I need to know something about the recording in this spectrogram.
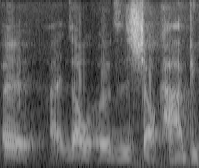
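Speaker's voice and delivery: usual speaking voice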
